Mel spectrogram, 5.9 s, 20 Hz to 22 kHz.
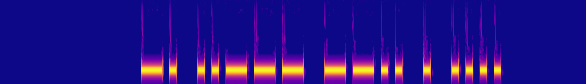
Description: Morse code, heard as a keyed tone, about 17 wpm, 700 Hz. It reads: N2ZEH
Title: USA Call Signs - 5 Characters - Repeated 2x - 17wpm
